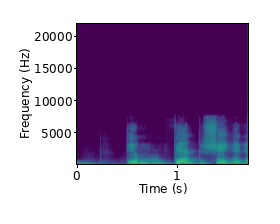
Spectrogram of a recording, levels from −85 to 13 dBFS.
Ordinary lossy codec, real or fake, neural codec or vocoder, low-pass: none; fake; codec, 16 kHz, 0.5 kbps, FunCodec, trained on LibriTTS, 25 frames a second; none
